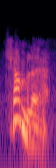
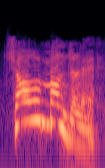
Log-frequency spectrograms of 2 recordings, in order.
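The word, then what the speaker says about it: Cholmondeley: Being an American, he had no reason to know that the name Chuml is in no way pronounced the way it is spelled. Joe, I never thought of that. Chumlay.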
